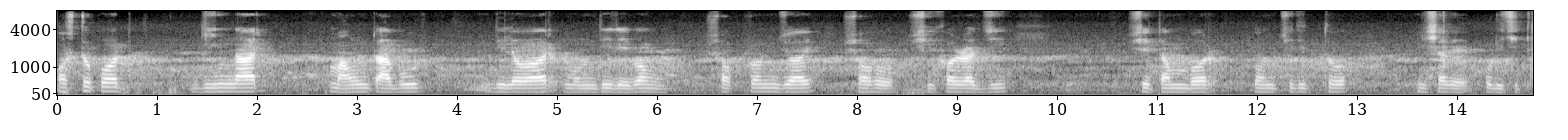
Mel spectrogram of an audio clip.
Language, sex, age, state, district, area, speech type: Bengali, male, 30-45, West Bengal, Kolkata, urban, read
